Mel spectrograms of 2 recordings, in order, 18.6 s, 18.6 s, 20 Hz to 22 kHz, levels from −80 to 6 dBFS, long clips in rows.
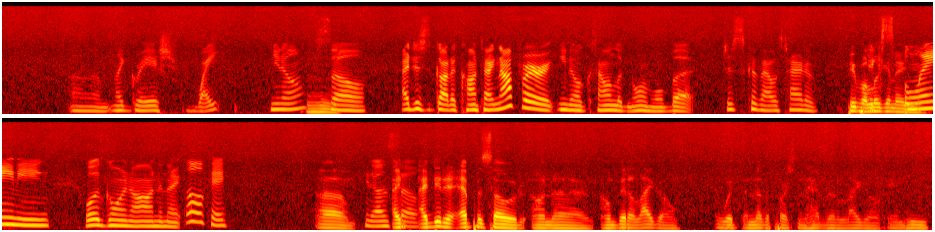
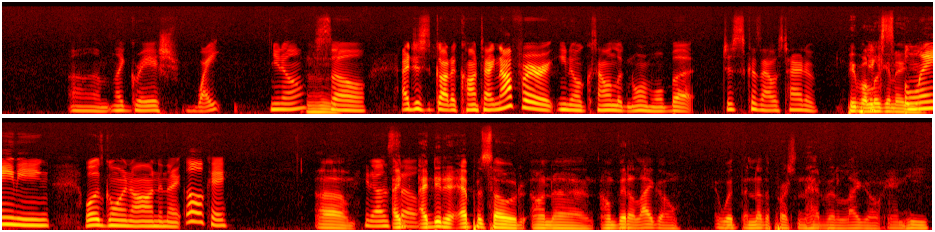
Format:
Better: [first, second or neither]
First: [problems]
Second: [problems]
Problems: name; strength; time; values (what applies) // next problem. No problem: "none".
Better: second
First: hiss; loud; throughout; 8 dB below the speech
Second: hiss; faint; throughout; 25 dB below the speech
